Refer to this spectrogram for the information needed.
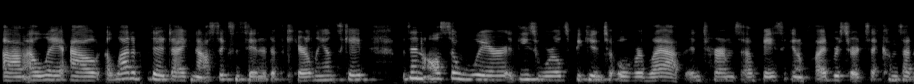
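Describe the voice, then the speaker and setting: An unremarkable speaking voice from a woman, medium in pitch with ordinary variation, at a fairly quick pace. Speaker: pharmaceutical imaging scientist. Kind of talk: conference keynote talk. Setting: conference.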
